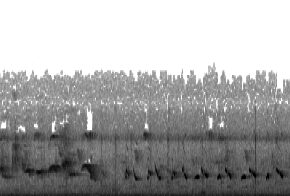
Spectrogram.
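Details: Greater green leafbird copying orange-headed thrush song in ngentrok style: a few slurred whistles, then a steady series of short, clipped, up-and-down notes repeated about twice a second.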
